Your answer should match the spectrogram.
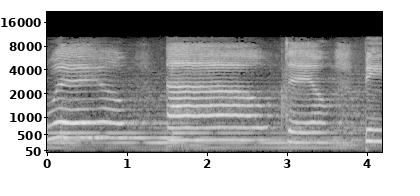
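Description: A four-year-old girl singing into a microphone over a backing track, in long held phrases that break for a breath about one and a half and three seconds in.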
